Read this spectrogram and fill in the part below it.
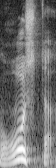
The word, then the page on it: rosta: rousto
